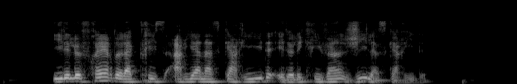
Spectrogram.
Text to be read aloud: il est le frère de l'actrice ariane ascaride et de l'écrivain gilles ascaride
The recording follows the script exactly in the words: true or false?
true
